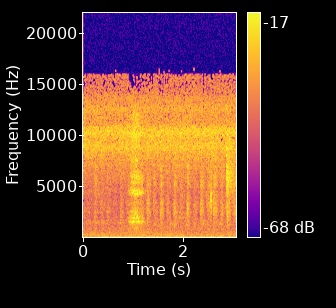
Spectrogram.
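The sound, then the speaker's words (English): A female dog pants rapidly and steadily, the quick rhythmic breaths fairly clear, with no talking over it. “It's Bob Platt's dog.”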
